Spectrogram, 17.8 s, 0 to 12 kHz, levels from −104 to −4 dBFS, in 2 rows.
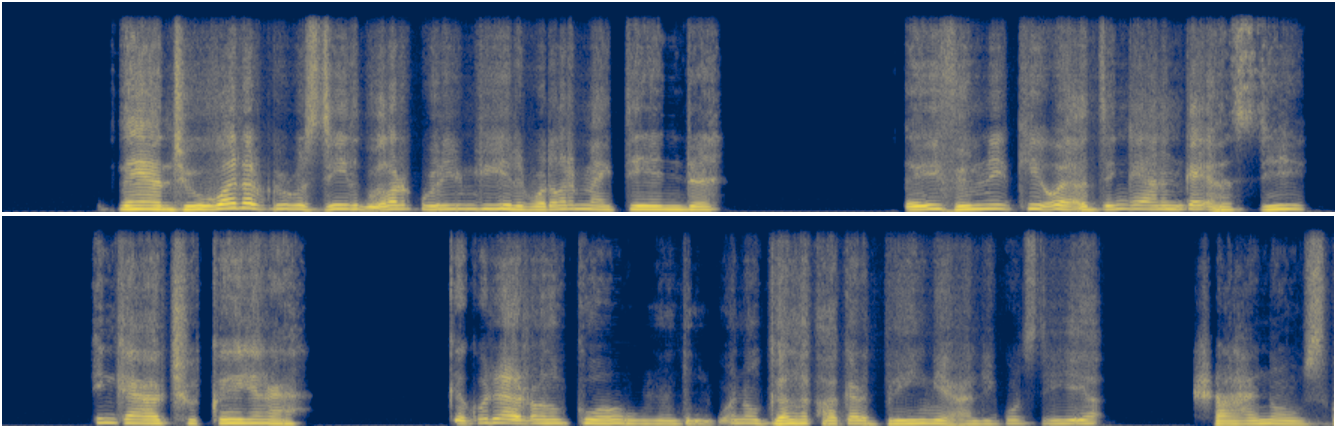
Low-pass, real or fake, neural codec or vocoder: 10.8 kHz; fake; codec, 16 kHz in and 24 kHz out, 0.4 kbps, LongCat-Audio-Codec, four codebook decoder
